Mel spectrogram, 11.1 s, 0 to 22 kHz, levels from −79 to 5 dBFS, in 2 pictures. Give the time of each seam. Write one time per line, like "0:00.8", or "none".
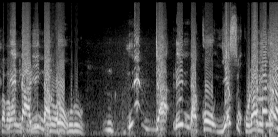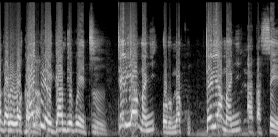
none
